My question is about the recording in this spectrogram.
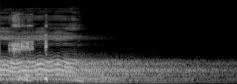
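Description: A man's last sung note, with vibrato, trails off breathily within the first second. A keyboard chord under it rings on and fades away.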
